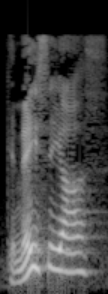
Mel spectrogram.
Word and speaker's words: gnesios: Three, the testing in our verse is for approval of the gnesios humeteros agape. There you go. It's for the approval of the gnesios humeteros agape. Gnesios G-N long E-S-I-O-S. Gnesios means genuineness. Genuineness. And then humeteros agape. That's H-U-M-E-T-E-R-O-S, humeteros.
